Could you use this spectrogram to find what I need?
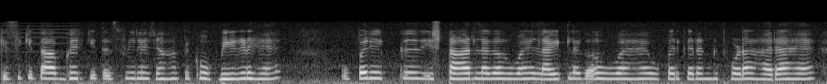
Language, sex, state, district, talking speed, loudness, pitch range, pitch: Hindi, female, Chhattisgarh, Raigarh, 190 wpm, -16 LUFS, 255-270 Hz, 260 Hz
